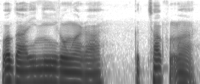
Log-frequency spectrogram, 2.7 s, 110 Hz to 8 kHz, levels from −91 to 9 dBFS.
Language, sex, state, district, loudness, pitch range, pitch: Garo, male, Meghalaya, South Garo Hills, -15 LUFS, 95-115 Hz, 105 Hz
